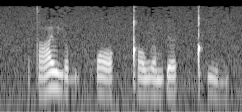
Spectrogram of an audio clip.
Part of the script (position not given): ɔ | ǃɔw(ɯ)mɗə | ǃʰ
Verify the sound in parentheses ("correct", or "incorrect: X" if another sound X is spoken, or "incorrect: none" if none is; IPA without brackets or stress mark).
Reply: incorrect: ə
